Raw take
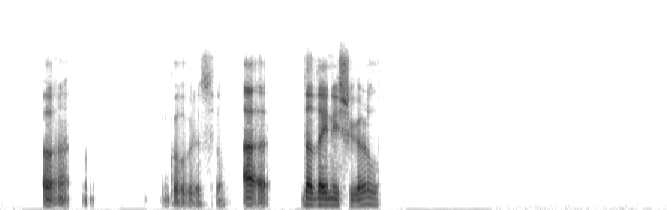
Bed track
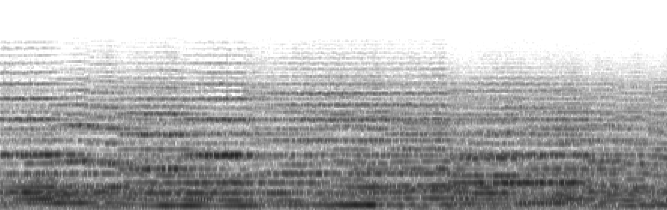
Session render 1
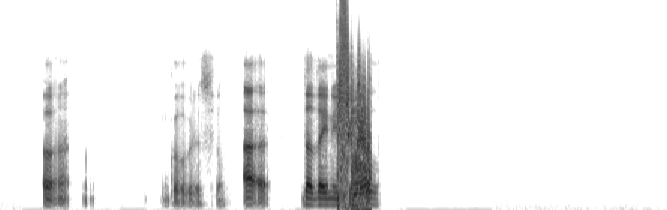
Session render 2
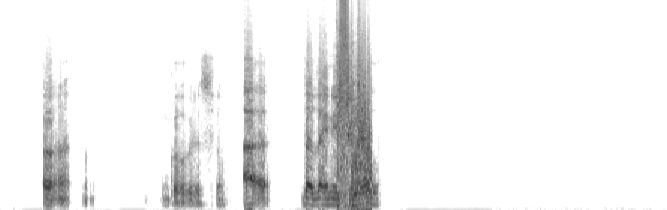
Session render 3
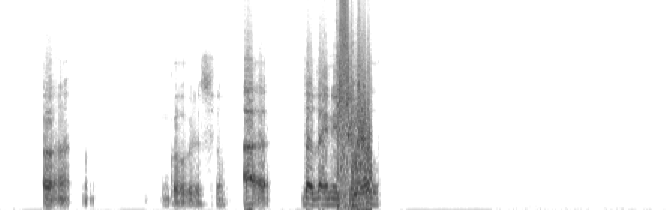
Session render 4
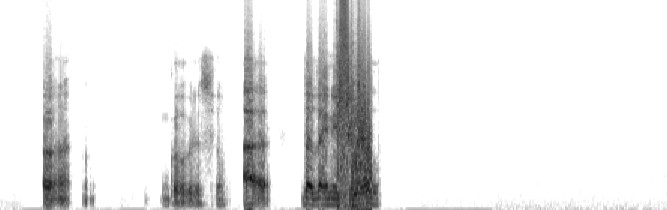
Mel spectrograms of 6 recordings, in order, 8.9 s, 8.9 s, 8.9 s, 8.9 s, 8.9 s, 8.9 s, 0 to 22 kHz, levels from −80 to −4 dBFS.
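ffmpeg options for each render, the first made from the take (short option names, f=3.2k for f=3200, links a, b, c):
-filter_complex "[0:a]asettb=1/sr,asplit=3[a][b][c];[a]atrim=end=0.854[d];[b]atrim=start=0.85:end=2.31,asetpts=PTS-STARTPTS,afade=t=in:d=0.004:c=qsin,afade=t=out:st=1.456:d=0.004:c=qsin,highshelf=f=3.7k:g=8[e];[c]atrim=start=2.306[f];[d][e]acrossfade=d=0.004:c1=hsin:c2=qsin[g];[g][f]acrossfade=d=0.004:c1=qsin:c2=hsin,asplit=3[h][i][j];[h]afade=t=out:st=4.49:d=0.02[k];[i]aeval=exprs='0.335*sin(PI/2*7.94*val(0)/0.335)':c=same,afade=t=in:st=4.49:d=0.02,afade=t=out:st=4.94:d=0.02[l];[j]afade=t=in:st=4.94:d=0.02[m];[k][l][m]amix=inputs=3:normalize=0"
-af "asoftclip=type=hard:threshold=-17dB,flanger=delay=5.3:depth=6.3:regen=-48:speed=0.78:shape=triangular"
-af anull
-af "volume=11dB"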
